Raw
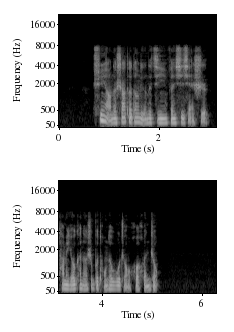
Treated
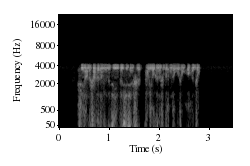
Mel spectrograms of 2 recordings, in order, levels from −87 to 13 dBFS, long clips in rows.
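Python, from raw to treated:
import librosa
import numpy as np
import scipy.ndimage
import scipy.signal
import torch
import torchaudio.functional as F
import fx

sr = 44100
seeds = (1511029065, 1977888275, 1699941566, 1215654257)

y = fx.stretch_vocoder_free(x, sr, factor=0.55)
y = fx.freq_invert(y, sr, carrier_hz=3900)
y = F.gain(torch.from_numpy(y), -3.0).numpy()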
